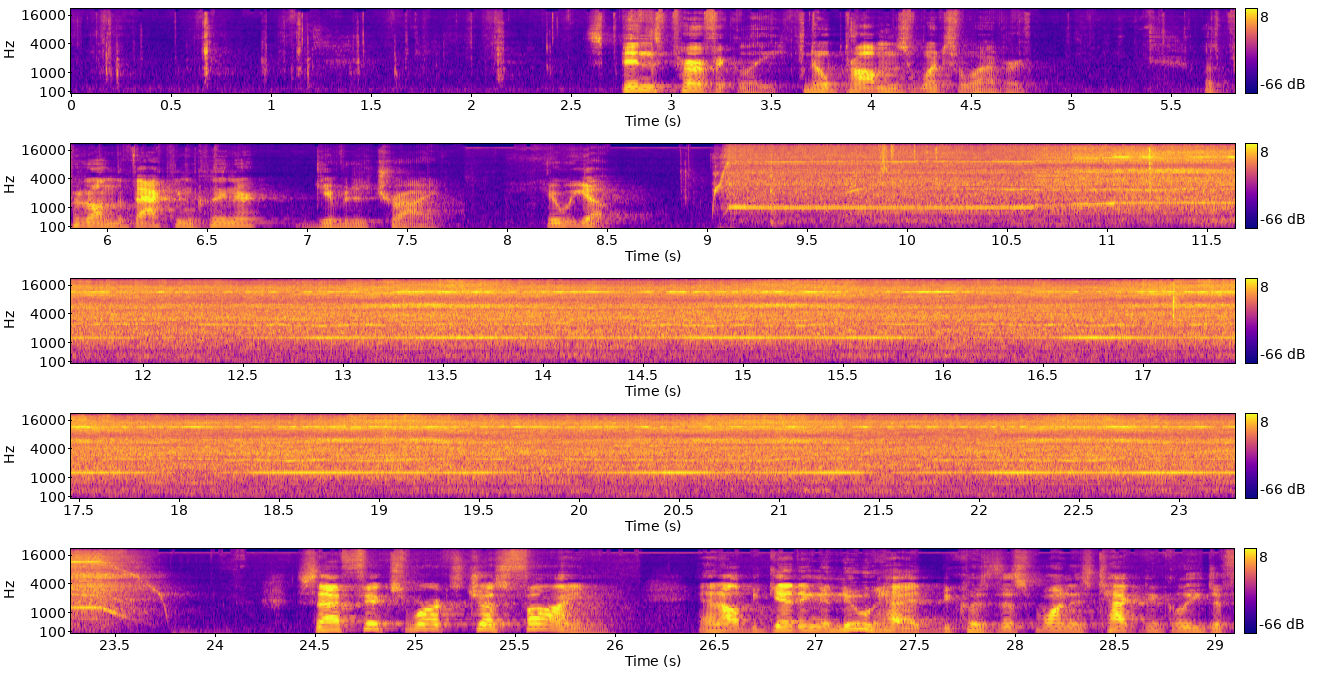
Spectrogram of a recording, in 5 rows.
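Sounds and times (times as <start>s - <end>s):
cordless vacuum whining: 9.0s - 24.1s.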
